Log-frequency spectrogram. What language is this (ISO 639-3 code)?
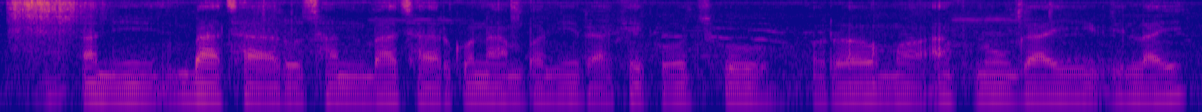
nep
